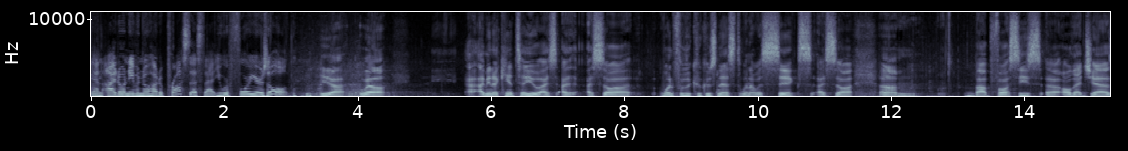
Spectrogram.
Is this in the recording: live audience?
yes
